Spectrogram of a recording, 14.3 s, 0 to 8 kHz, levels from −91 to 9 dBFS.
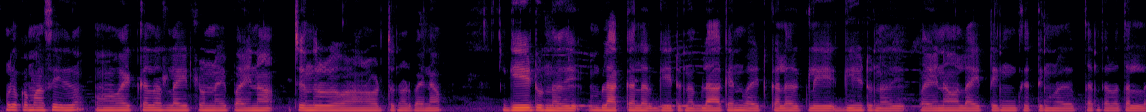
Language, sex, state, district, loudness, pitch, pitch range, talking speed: Telugu, female, Andhra Pradesh, Chittoor, -38 LUFS, 155 Hz, 155-165 Hz, 120 wpm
